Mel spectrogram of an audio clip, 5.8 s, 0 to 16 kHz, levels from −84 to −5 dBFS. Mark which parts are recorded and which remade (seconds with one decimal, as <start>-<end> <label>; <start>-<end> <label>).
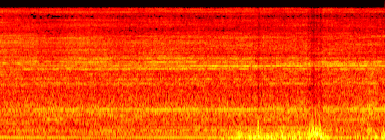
0.0-2.0 remade; 2.0-5.8 recorded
